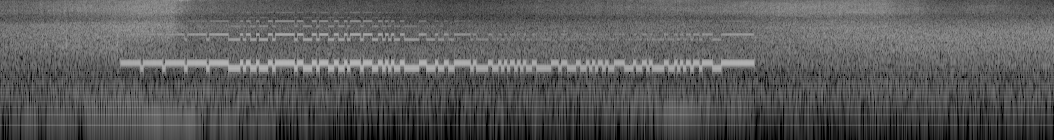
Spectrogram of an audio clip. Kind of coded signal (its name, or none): RTTY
